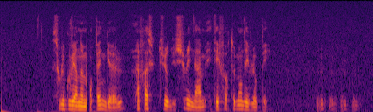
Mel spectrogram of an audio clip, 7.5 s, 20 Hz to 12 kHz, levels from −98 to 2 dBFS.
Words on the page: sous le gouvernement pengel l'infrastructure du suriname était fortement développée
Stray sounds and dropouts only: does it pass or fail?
fail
